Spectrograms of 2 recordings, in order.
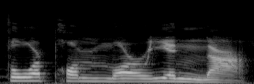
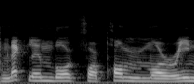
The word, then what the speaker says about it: Mecklenburg-Vorpommern: for poor Mauryan na Wow I mispronounced my own I my own state in English because I never say for Poland I can speak in a German but I've been not very good because it's mecklenburg-vorpommern eeeh now this is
